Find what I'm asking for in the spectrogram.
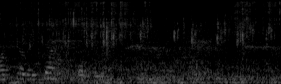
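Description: Tap water runs steadily into a basin while a mud-caked black-and-white pet is bathed, a continuous close splashing wash with faint voices talking now and then.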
